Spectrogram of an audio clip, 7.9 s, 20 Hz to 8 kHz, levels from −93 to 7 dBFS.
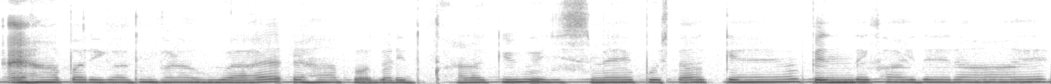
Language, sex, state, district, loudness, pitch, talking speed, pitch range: Hindi, female, Chhattisgarh, Bilaspur, -35 LUFS, 225 Hz, 160 wpm, 220-230 Hz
